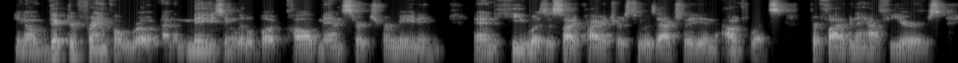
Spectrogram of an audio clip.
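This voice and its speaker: With hardly any pauses, a man talks at a moderate pace in an ordinary speaking voice, fairly low in pitch with fairly even intonation. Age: 60s. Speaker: spiritual counselor. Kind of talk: interview.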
